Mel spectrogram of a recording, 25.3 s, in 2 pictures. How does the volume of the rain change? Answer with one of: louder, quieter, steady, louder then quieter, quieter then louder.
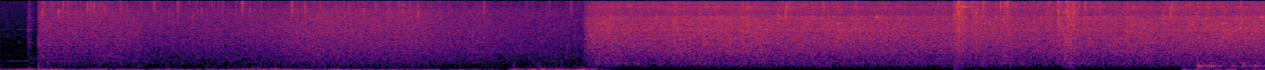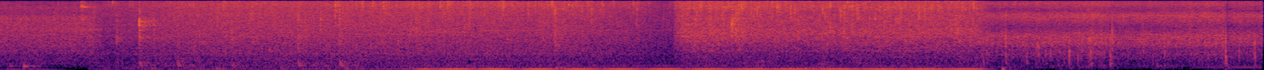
louder.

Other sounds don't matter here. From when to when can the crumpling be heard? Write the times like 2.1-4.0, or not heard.
9.6-11.1.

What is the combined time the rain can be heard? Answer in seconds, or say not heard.
25 s.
